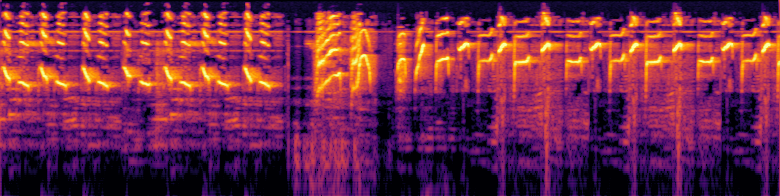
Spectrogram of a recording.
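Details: Training master of greater green leafbird song for idle or molting cage birds: a run of bright descending whistles, then a rapid rising chattery burst and high, quick sweeping chips.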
